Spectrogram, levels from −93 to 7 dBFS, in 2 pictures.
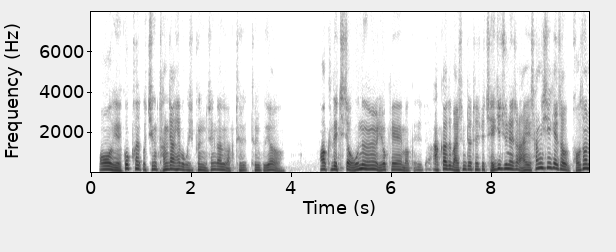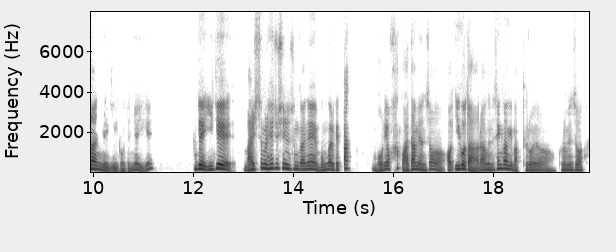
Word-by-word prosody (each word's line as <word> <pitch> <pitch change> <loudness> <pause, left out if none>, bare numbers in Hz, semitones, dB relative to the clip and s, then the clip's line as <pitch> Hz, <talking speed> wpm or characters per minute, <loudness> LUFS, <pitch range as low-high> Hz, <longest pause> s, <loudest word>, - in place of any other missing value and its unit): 어 155 0 +5
예. 110 -3 +3
꼭 195 - -1
할 185 -4 +2
어 140 - -3
지금 160 0 -2
당장 160 +5 +1
해 160 - +1
보고 135 -5 -2
싶은 120 +2 -3
생각이 150 +1 -1
막 95 -5 -6
들 115 0 -6
들고요. 115 -7 -3 0.7
아 165 +2 +3
근데 155 +2 0
진짜 165 -1 0
오늘 175 +5 +4
이렇게 145 +2 0
막 110 -3 -4
근데 125 +4 -12
저 155 +2 -22
아까도 175 +6 +1
말씀드렸다시피 150 +3 -1
제 120 0 0
기준에선 185 -3 +2
아예 120 +1 +1
상식에서 205 - +1
벗어난 165 - +3
얘기거든요 100 0 -4
이게. 120 - -4 0.8
근데 180 -1 +5
이게 160 +3 +4 0.2
말씀을 155 - +1
해 220 - +2
주시는 215 -2 0
순간에 170 -1 -1
뭔가 130 +7 -2
이렇게 150 0 -1
딱 195 -1 -1 0.4
머리에 130 +4 -3
확 210 - -13
와 115 +1 -1
닿으면서 150 -7 -1
'어 135 - 0
이거다.'라는 140 - +1
생각이 190 +1 +1
막 115 -5 -7
들어요. 115 -6 -6
그러면서 130 0 -4
145 Hz, 340 characters per minute, -22 LUFS, 120-175 Hz, 0.8 s, 어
